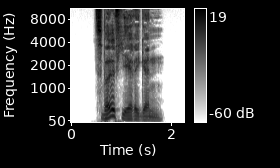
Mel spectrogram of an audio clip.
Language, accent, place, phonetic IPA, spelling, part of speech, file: German, Germany, Berlin, [ˈt͡svœlfˌjɛːʁɪɡn̩], zwölfjährigen, adjective, De-zwölfjährigen.ogg
- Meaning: inflection of zwölfjährig: 1. strong genitive masculine/neuter singular 2. weak/mixed genitive/dative all-gender singular 3. strong/weak/mixed accusative masculine singular 4. strong dative plural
